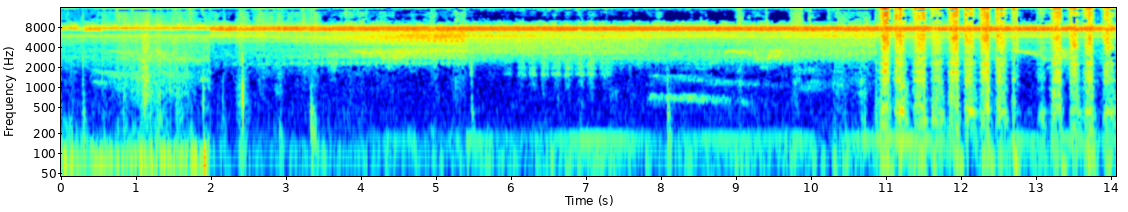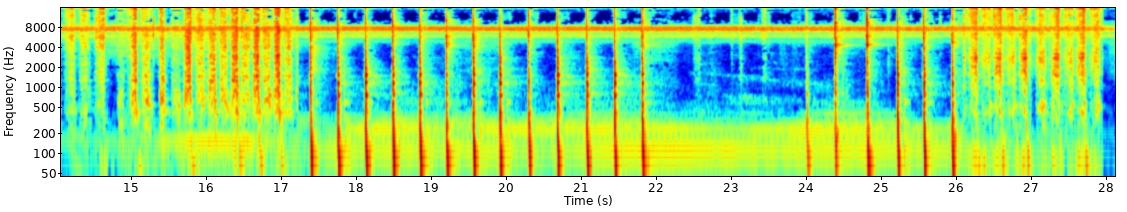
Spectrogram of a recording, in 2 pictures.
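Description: A folding hand saw cutting through a green wooden pole in quick, rasping strokes. Then two runs of sharp hatchet strikes on the wood, about three a second, the first longer and louder than the second.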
